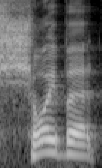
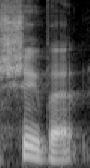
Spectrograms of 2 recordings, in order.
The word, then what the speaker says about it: Scheubert: So it's Scheubert, not Schubert. Yeah, but very close to the composer Schubert, yeah.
